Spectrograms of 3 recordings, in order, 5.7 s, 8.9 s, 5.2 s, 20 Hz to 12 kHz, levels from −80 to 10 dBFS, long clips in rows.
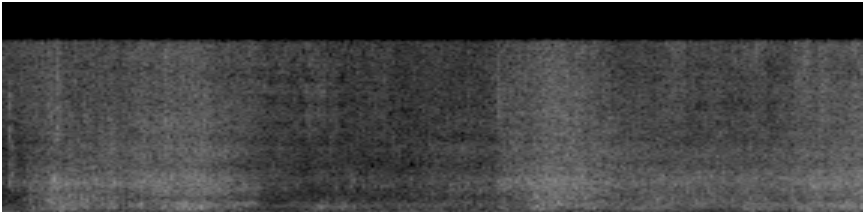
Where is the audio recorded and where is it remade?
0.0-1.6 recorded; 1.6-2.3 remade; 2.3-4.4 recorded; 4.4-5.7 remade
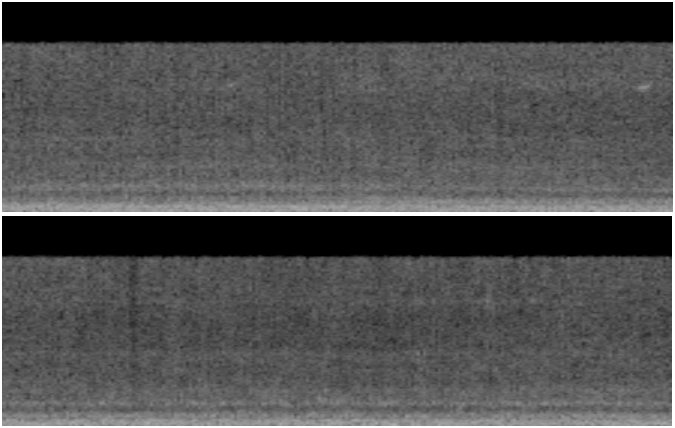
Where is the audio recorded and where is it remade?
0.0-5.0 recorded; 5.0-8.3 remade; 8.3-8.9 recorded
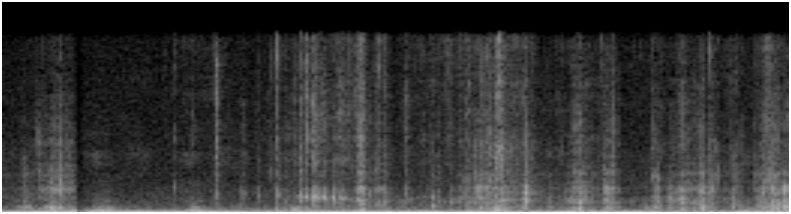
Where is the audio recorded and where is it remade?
0.0-5.2 recorded

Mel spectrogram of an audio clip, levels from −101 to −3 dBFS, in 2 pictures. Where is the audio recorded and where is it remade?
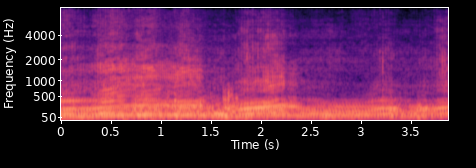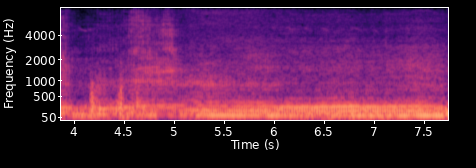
0.0-7.7 recorded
